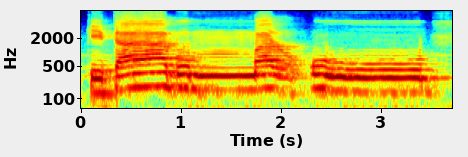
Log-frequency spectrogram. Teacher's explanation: اور جب با تنوین پیش والے کو میم مشدد کے ساتھ ملائیں گے تو اس پر غنہ کریں گے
